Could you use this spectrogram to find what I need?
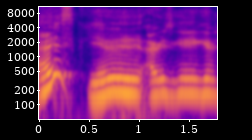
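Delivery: put-on loud, sloppy drunk, fumbling, slurred rambling. Retelling a story about a lady at a baby shower: imitating a drunk woman. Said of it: "the lady's so drunk".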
